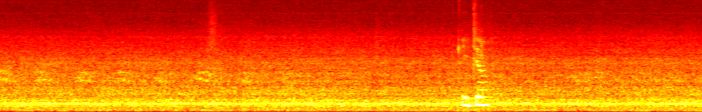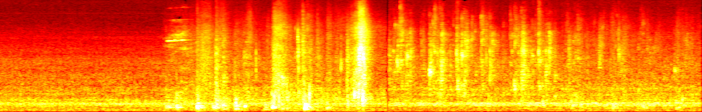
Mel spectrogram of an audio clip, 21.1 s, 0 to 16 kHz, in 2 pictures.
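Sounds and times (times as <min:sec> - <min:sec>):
steady low hum: 0:00.0 - 0:21.0
dog lapping from a metal bowl: 0:16.4 - 0:21.0.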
